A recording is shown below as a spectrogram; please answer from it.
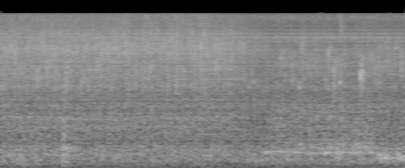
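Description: Steady gush of tap water running into a sink to rinse a blender after making a smoothie, loud and continuous for several seconds with no speech.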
